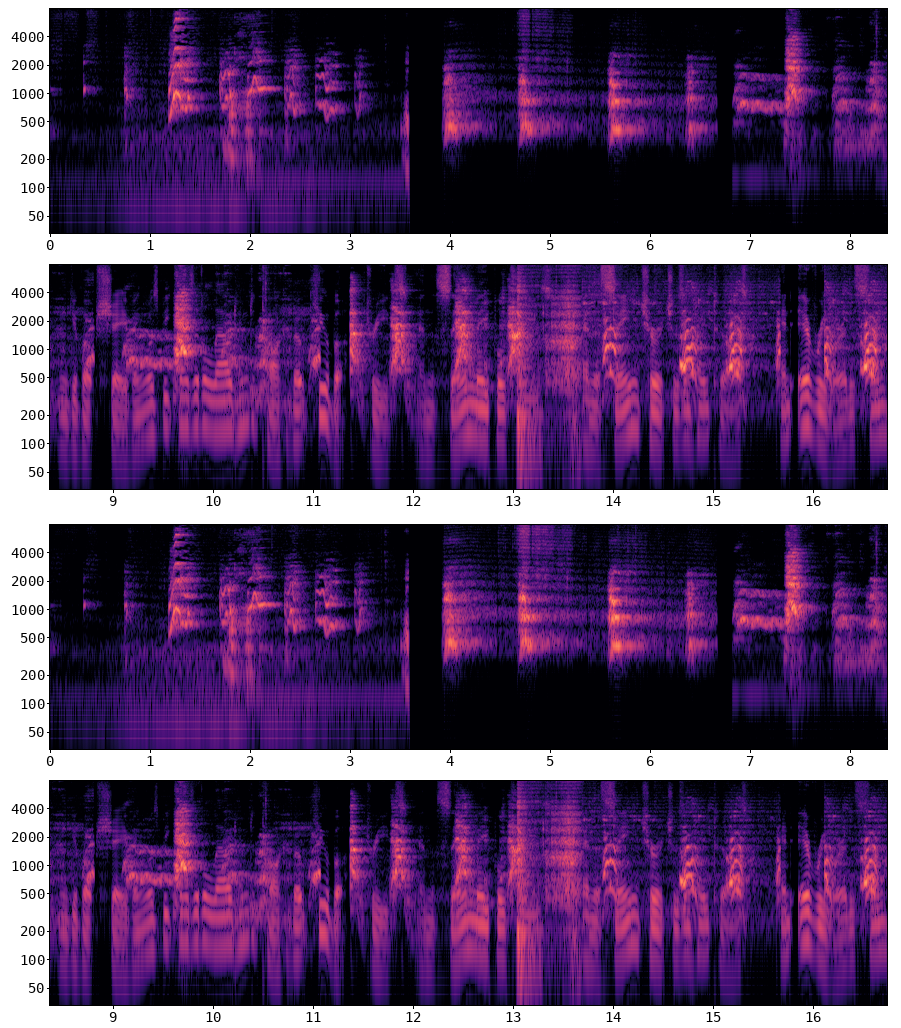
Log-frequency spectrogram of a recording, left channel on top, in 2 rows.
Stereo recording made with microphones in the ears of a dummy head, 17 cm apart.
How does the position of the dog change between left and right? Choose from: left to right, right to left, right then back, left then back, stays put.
right then back.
